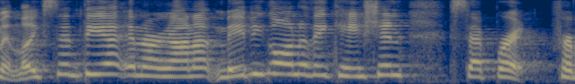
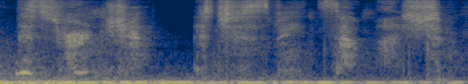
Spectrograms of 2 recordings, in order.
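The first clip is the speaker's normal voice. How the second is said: higher then fading to a whisper, mock emotional; mock teary confession; 8 semitones higher than usual. Vlogger parodying the stars' teary interview, mock whisper. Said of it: "Can you imagine me, like, sitting on camera?".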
